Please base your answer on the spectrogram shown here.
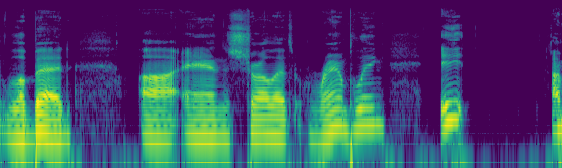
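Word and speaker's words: Labed: leb d lebed sorry pronounce Willie I was pronouncing your name completely wrong lebed and charlotte rampling it I mean look I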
